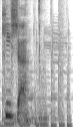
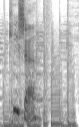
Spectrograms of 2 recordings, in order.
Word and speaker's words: Keisha: It's pronounced Keisha. Keisha.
